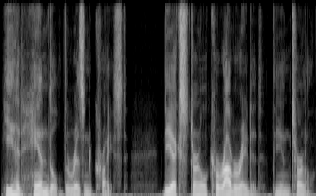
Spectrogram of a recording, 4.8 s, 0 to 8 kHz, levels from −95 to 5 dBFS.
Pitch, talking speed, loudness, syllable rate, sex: 100 Hz, 140 wpm, -20 LUFS, 5.3 syllables/s, male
